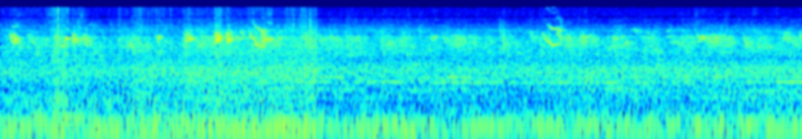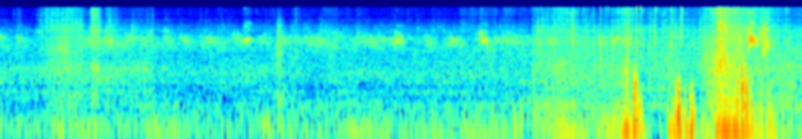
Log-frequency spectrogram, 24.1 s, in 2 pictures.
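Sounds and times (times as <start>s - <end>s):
small birds chirping: 0.0s - 24.0s
bird wingbeats: 12.6s - 13.9s, 20.0s - 24.0s.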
